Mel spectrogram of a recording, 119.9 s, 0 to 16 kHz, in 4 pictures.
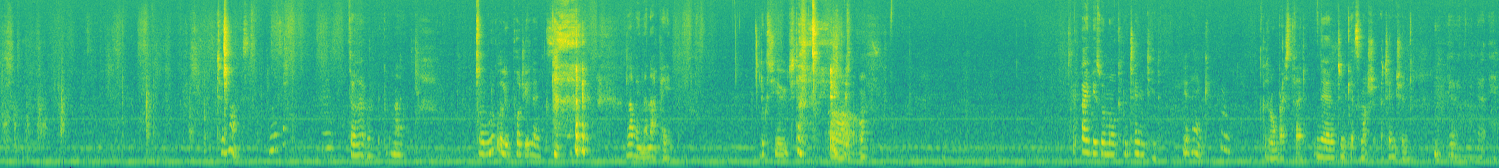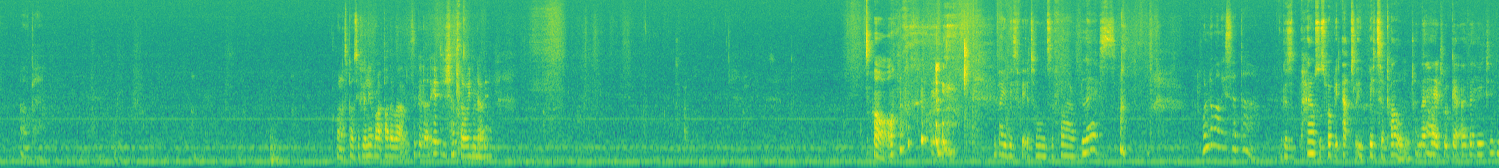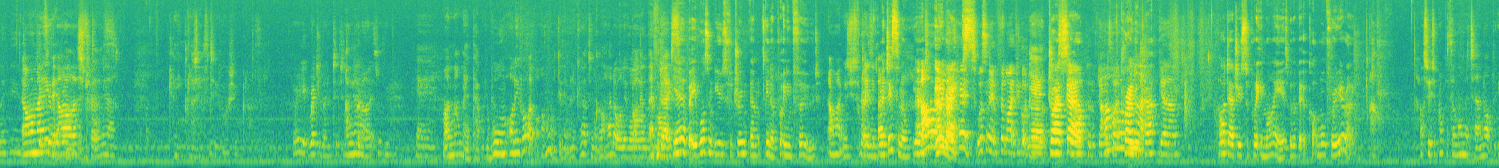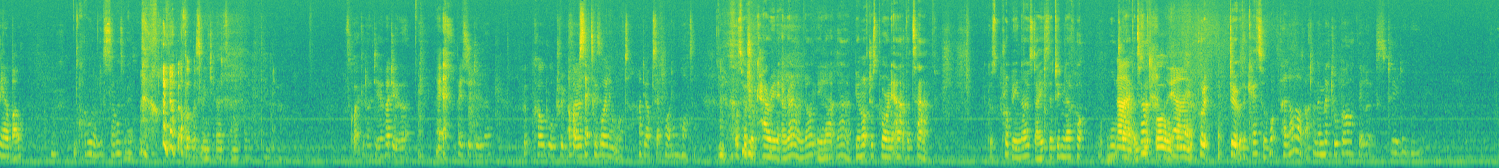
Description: Interviews 4
An interview featuring a group of women and the recordist responding and reacting to the silent film, Bathing & Dressing, Parts 1 & 2. A very candid discussion of memories of motherhood follows the viewing of the film.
